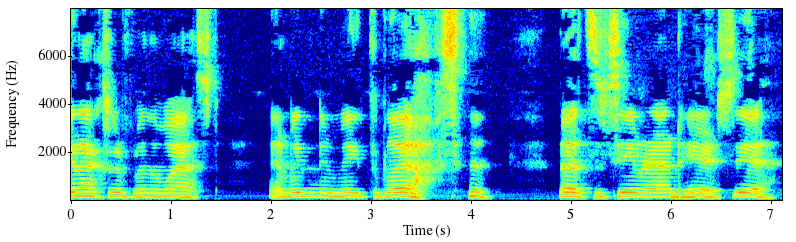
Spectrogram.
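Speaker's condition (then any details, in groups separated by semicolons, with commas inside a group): Multiple sclerosis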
